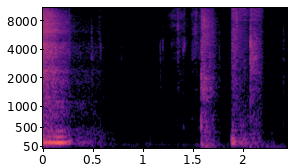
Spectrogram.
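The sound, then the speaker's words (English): Foil Pokémon card pack from a Shining Fates Elite Trainer Box being torn open: a few short, faint crinkly rips, a brief one at the start, then two more close together near the end. “I'm opening up a packet.”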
